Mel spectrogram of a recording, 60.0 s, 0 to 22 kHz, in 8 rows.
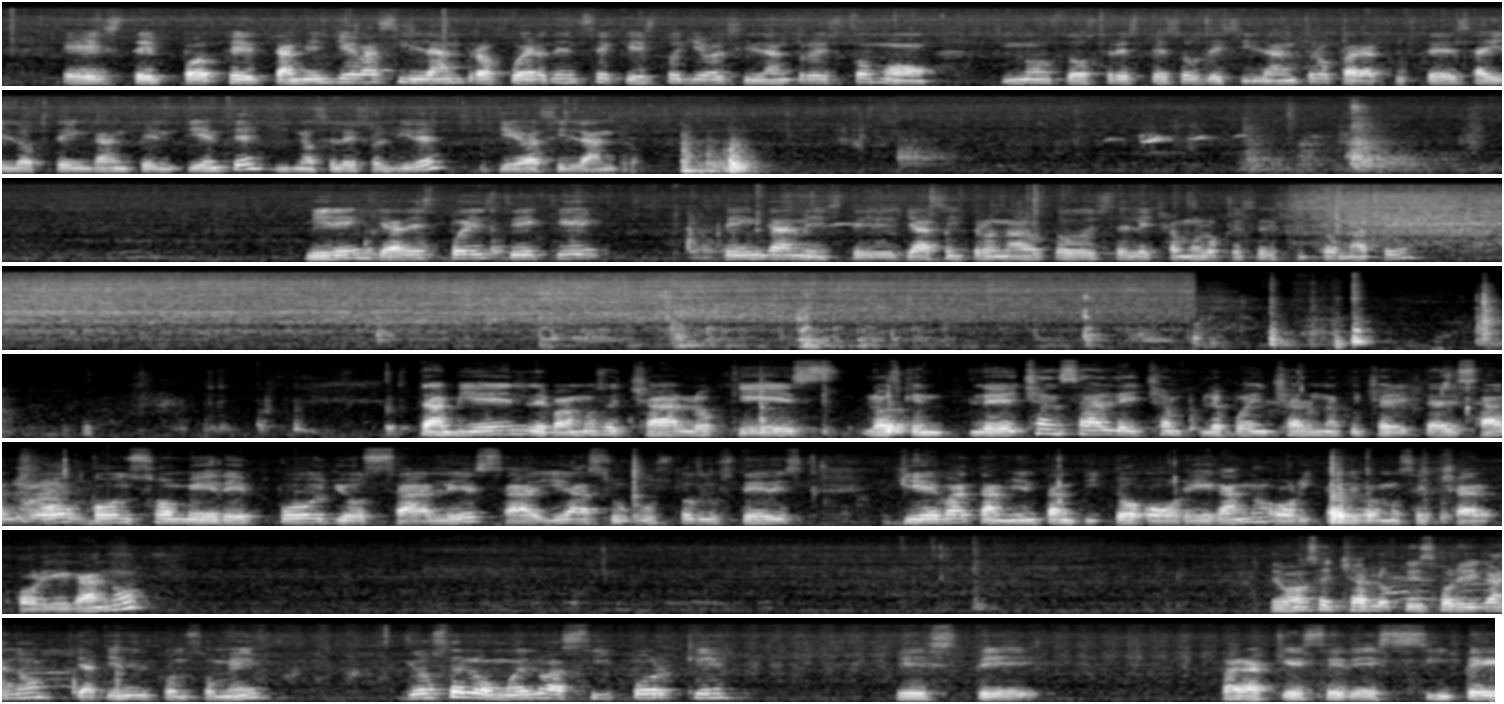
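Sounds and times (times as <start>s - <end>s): vegetables sizzling in frying pan: 0.0s - 14.2s, 14.8s - 28.5s, 38.1s - 59.9s
wooden spoon scraping a pan: 53.1s - 59.6s.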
